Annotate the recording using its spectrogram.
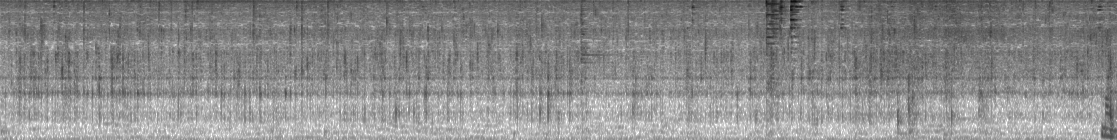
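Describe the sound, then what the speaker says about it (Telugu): Soft, continuous sizzling of tempering spices and curry leaves frying in a pan, with faint stirring scrapes and an occasional clink, no voices. "ఇదో తాలింపు మగ్గుతుందండి"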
